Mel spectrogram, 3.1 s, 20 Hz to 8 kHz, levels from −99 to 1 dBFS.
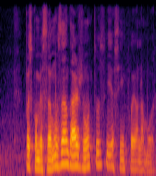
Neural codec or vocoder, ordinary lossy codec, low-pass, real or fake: none; none; 7.2 kHz; real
